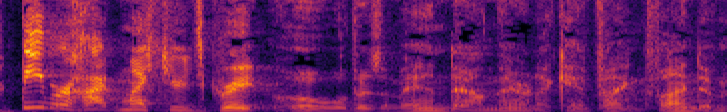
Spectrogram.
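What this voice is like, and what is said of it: Imitates other people's voices. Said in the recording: “just like different voice ... impressions of stuff”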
